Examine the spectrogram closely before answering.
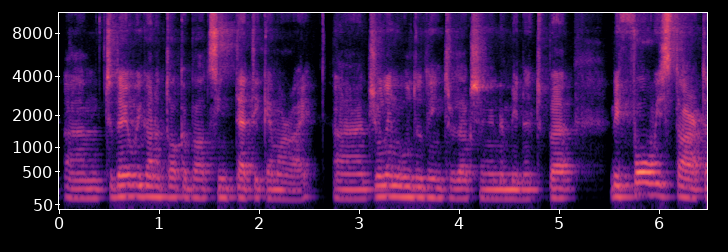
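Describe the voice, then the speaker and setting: Male webinar host, informal, level intonation and soft dark tone, recorded with room echo. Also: medium pitch. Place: indoor room on online webinar call. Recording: roomy, echoey sound.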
